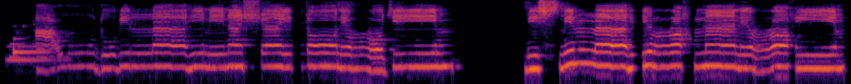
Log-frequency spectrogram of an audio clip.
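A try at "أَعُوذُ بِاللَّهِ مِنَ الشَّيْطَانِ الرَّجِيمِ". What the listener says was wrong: Itu pertama huruf ainnya a'udzu billahi minasyaitonir. Sama roknya tipis saja. Bukan tipis, getarannya sekali atau 2 kali. Minasyaitonir rajim. Sama minasyaitonir rajim. Jangan terlalu lama-lama di ya-nya. Harus langsung. Minasyaitonir rajim.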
